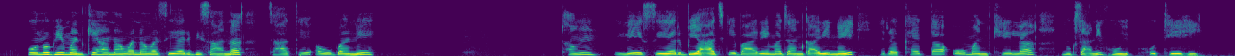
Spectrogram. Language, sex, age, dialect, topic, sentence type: Chhattisgarhi, female, 25-30, Western/Budati/Khatahi, banking, statement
